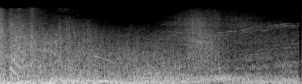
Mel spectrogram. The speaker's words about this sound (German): Was ist passiert? Er hat den Frachter gesprengt.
